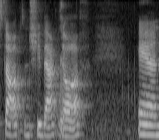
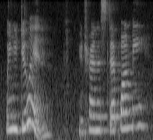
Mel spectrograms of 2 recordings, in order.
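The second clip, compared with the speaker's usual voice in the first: much higher, sing-song pet voice for the parrot; pet talk; 7 semitones higher than usual. Real, not acted. Cooing at her parrot.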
